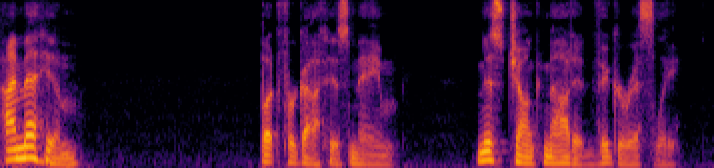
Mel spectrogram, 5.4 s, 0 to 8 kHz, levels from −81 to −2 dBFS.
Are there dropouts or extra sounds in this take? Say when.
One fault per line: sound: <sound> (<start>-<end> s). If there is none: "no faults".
no faults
